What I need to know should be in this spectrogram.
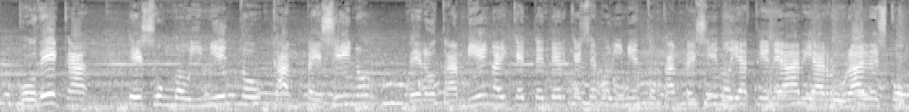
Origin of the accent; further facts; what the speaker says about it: Guatemala; hasta que se produzca eficientemente lo que buscamos como guatemaltecos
